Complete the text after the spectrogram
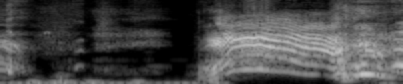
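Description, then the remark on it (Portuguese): After a second of faint low rumbling, a loud, high-pitched scream bursts out, rising and falling in pitch over about a second before cutting off. “Só sai o grito.”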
